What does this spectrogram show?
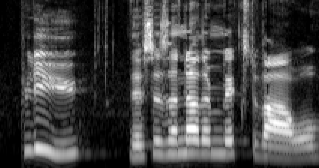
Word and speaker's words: plus: fun French U sound, the P and the L, just like they are, plu, and then U, the S is silent, plu.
